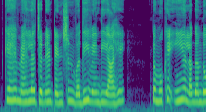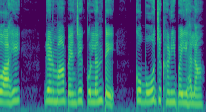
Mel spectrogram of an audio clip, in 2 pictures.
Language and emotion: Sindhi, sad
